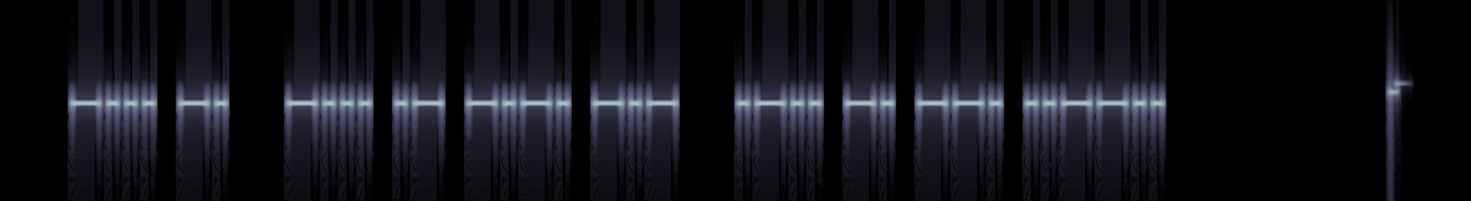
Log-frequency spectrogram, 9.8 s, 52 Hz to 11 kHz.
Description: Morse code, heard as a keyed tone, about 20 wpm, 700 Hz. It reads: BN BACK LNG?
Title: Sentences from Top 200 Words and Abbreviations 20wpm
